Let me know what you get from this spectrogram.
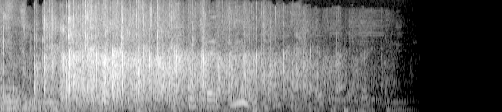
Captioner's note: applause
